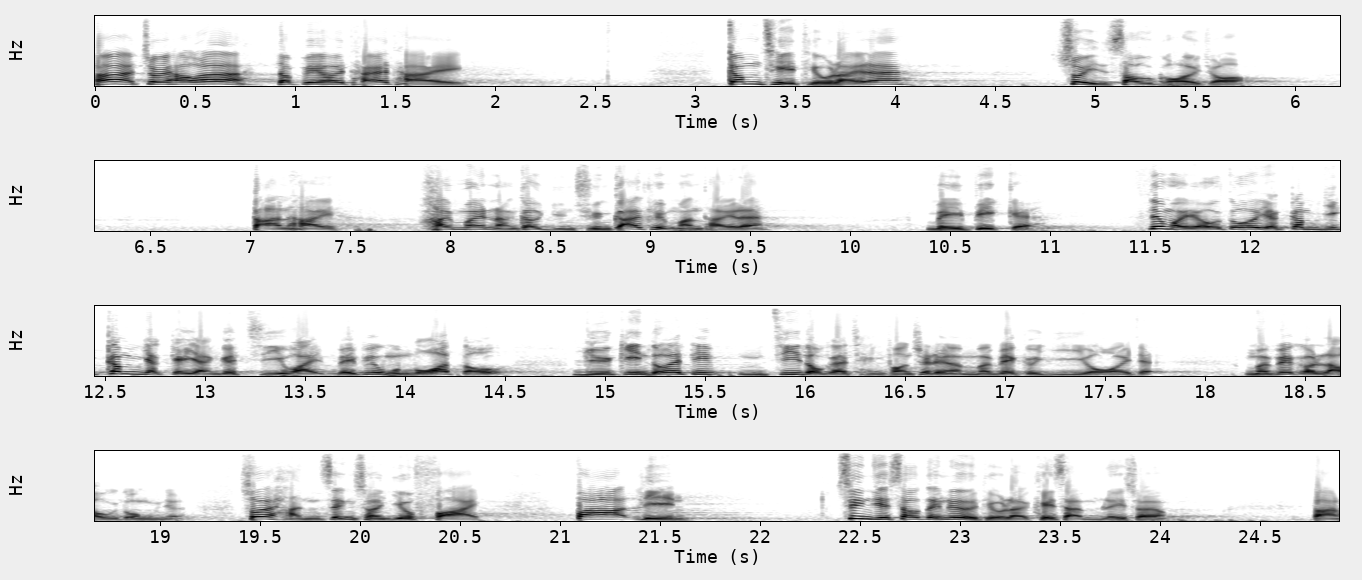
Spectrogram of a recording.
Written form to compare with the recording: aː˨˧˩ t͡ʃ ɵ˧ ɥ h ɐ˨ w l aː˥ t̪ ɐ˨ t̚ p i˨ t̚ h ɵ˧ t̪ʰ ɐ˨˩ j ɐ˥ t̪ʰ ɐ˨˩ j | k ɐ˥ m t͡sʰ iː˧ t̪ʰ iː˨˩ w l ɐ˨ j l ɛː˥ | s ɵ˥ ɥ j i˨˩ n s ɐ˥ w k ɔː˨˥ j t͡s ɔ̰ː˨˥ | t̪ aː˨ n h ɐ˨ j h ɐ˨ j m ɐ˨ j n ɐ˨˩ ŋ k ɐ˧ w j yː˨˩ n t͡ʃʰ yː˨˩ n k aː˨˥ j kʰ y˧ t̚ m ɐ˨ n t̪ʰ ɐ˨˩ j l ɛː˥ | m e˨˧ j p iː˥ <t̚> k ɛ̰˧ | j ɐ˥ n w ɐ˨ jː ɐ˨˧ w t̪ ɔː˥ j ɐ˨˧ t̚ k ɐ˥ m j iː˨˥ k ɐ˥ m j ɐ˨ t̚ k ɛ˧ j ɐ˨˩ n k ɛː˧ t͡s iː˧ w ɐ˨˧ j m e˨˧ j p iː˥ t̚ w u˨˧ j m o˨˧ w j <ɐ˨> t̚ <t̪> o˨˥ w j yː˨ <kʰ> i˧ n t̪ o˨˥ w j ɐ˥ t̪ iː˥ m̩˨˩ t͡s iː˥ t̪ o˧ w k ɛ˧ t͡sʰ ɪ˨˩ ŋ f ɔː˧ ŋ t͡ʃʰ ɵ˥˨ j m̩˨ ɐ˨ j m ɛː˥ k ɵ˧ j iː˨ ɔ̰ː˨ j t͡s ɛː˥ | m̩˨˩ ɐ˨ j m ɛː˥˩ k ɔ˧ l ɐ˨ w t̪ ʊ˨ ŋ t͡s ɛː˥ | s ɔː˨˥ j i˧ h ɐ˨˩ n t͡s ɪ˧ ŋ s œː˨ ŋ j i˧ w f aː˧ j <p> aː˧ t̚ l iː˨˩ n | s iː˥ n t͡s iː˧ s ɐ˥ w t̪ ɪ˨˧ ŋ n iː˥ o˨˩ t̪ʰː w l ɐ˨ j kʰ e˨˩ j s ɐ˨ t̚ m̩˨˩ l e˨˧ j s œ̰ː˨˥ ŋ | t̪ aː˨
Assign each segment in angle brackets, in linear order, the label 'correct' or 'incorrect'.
correct, incorrect, correct, incorrect, correct

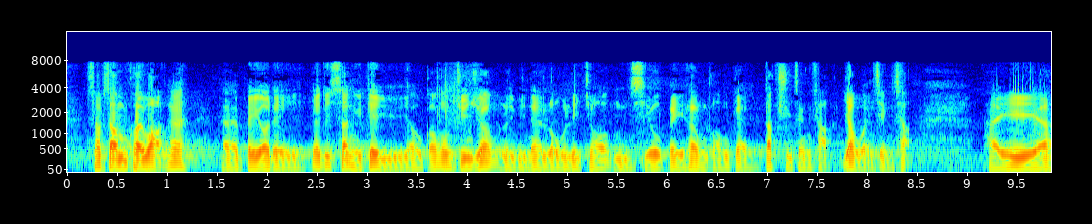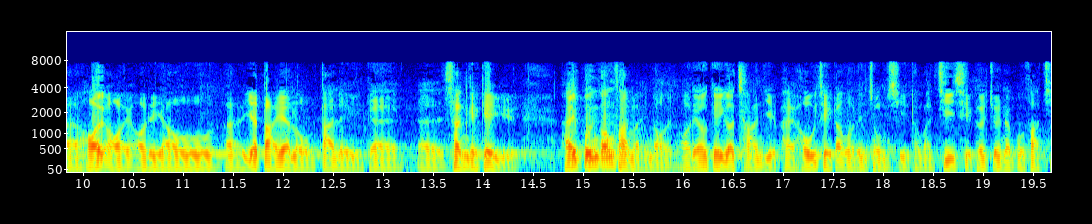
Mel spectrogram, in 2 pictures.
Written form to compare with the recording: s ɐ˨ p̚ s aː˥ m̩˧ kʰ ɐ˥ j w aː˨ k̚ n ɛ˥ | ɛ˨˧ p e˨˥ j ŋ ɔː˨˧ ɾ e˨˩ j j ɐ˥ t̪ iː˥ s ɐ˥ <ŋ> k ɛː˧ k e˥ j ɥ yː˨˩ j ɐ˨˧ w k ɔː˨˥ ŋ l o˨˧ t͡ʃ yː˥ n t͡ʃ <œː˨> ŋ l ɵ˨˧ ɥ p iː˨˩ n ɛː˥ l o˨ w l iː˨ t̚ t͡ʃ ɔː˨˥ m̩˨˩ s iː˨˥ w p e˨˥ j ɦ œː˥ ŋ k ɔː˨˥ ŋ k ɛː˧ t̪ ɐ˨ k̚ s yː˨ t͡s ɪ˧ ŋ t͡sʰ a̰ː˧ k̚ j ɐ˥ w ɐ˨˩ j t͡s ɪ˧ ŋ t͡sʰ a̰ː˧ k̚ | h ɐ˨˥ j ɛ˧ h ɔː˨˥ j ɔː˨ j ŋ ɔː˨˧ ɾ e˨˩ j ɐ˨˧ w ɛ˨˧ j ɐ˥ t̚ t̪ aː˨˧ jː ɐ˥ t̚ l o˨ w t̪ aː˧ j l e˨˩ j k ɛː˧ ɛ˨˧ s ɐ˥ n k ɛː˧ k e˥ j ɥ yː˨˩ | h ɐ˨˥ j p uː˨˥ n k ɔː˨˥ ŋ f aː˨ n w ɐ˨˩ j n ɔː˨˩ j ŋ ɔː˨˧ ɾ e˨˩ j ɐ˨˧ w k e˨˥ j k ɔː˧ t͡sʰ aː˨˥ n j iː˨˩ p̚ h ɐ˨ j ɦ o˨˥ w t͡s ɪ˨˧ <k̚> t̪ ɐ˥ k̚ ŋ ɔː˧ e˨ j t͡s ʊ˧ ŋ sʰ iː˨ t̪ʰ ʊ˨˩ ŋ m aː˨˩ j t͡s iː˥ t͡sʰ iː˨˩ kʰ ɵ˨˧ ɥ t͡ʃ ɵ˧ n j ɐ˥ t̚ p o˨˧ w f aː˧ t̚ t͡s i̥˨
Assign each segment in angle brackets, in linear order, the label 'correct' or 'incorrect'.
incorrect, incorrect, correct

